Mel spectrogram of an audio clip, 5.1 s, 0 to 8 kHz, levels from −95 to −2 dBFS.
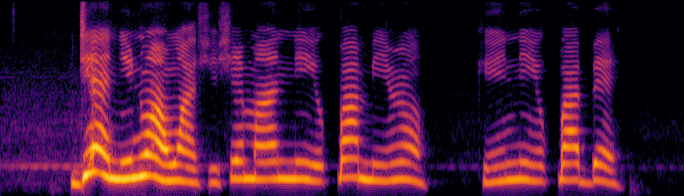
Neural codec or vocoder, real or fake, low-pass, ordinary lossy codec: none; real; none; none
